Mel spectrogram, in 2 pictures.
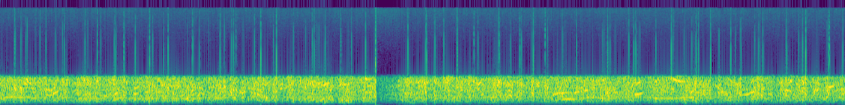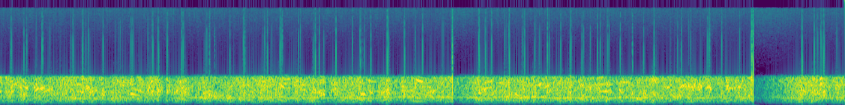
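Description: A shortwave radio receiver hisses with dense, crackling static.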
